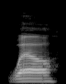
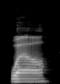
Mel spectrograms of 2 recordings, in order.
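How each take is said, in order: No difference in how they are said.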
